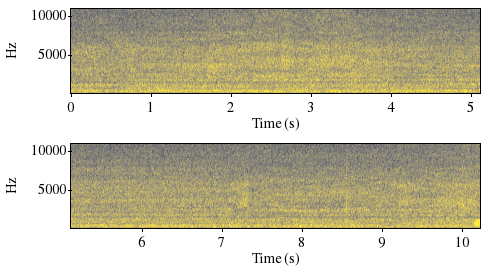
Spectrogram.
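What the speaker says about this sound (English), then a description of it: "Keeping that dryer moving at all times and keeping that airflow pointing down the way." Continuous, even whoosh of a hair dryer blowing air during a blow-dry, held at a steady level for about ten seconds with slight fluctuations as it is moved around. No speech.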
